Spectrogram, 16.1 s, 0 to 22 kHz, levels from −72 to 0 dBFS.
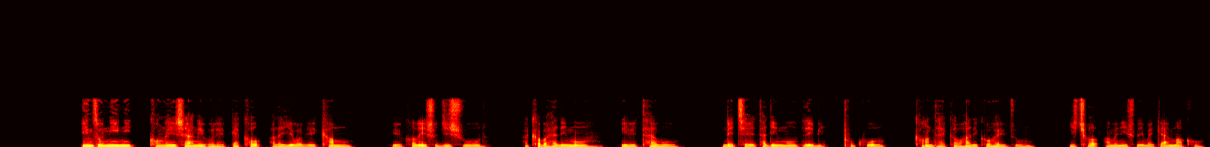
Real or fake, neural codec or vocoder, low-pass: fake; codec, 16 kHz in and 24 kHz out, 0.4 kbps, LongCat-Audio-Codec, two codebook decoder; 7.2 kHz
